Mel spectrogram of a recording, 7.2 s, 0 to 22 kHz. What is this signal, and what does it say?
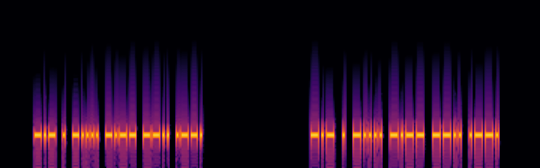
Morse code, heard as a keyed tone, about 31 wpm, 700 Hz. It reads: KE6YZP KE6YZP
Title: Speed Racing - USA 2x3 Call Signs 25wpm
